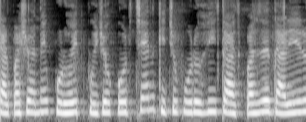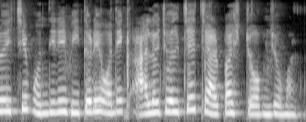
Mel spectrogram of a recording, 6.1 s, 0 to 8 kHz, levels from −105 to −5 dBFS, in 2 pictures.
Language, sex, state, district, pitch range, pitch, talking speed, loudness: Bengali, female, West Bengal, Jhargram, 240-270 Hz, 255 Hz, 165 wpm, -16 LUFS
